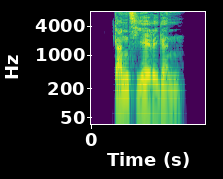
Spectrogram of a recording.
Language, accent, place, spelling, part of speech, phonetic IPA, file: German, Germany, Berlin, ganzjährigen, adjective, [ˈɡant͡sˌjɛːʁɪɡn̩], De-ganzjährigen.ogg
- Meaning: inflection of ganzjährig: 1. strong genitive masculine/neuter singular 2. weak/mixed genitive/dative all-gender singular 3. strong/weak/mixed accusative masculine singular 4. strong dative plural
